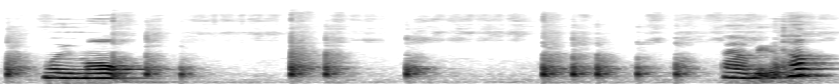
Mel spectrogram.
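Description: A young woman speaks clearly into a nearby microphone.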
